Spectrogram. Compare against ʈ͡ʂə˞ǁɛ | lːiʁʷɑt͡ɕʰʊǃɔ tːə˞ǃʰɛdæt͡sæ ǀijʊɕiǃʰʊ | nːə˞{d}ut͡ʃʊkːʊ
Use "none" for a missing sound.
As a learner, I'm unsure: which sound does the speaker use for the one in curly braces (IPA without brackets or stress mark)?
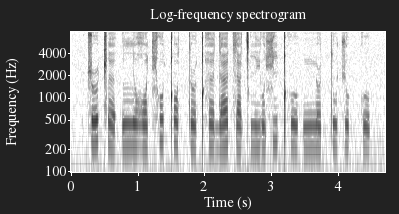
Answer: tː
